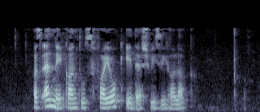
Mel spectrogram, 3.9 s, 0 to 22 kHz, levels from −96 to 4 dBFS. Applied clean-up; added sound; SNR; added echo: none; none; none; none.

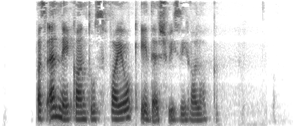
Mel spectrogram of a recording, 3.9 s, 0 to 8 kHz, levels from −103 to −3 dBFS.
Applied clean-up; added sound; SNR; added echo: neural mask model DeepFilterNet 3.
